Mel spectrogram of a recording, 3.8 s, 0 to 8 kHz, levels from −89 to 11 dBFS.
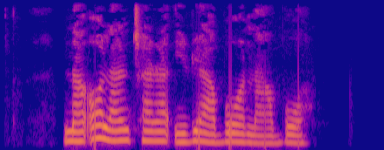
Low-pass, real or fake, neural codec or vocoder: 7.2 kHz; real; none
